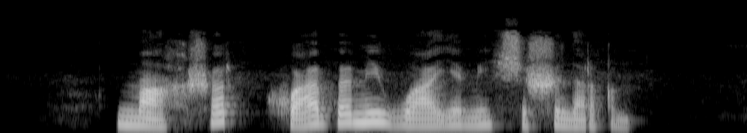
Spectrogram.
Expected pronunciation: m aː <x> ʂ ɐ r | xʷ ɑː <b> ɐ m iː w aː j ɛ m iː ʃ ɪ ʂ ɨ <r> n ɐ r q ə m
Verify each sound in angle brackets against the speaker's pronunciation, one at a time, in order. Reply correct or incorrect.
incorrect, correct, incorrect

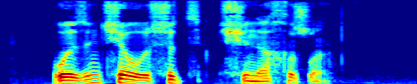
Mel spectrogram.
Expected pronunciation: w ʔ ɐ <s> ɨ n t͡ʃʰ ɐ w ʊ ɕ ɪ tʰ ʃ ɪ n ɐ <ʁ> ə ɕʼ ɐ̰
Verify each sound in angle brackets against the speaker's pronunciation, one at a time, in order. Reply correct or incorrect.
incorrect, incorrect

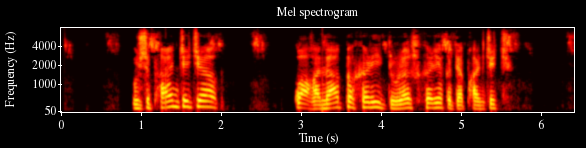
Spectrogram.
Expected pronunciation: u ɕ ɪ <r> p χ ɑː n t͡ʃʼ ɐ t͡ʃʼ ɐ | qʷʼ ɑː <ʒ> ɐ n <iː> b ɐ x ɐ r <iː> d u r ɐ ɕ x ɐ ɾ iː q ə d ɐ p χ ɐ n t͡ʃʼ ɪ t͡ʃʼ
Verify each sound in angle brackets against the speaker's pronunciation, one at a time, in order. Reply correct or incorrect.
incorrect, incorrect, incorrect, correct

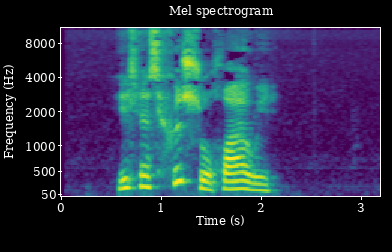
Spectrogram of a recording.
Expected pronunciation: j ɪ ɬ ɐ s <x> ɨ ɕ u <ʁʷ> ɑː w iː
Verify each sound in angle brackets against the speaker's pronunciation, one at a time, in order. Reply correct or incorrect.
correct, incorrect

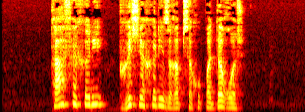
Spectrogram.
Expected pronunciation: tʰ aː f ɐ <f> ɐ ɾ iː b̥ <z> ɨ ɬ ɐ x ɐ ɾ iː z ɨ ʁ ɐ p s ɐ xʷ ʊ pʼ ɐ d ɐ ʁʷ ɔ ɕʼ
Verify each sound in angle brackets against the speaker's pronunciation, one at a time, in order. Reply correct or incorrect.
incorrect, incorrect

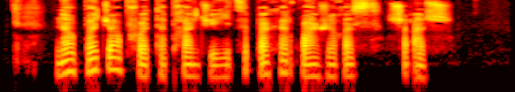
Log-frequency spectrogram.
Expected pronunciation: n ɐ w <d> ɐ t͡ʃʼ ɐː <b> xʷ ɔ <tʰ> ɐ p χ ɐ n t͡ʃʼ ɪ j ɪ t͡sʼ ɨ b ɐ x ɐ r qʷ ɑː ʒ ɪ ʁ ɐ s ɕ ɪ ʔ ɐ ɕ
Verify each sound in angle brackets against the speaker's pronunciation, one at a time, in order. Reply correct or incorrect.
incorrect, incorrect, correct

